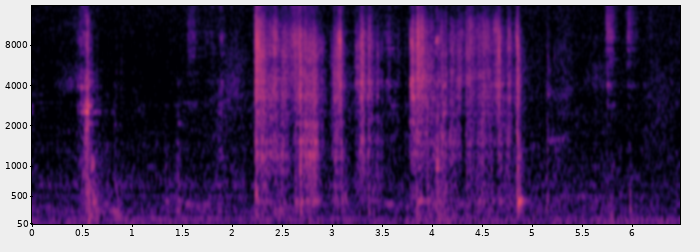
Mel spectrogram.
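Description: Faint handling sounds as a paper paint strainer is fitted over a metal cup: a few scattered soft rustles and light knocks.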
